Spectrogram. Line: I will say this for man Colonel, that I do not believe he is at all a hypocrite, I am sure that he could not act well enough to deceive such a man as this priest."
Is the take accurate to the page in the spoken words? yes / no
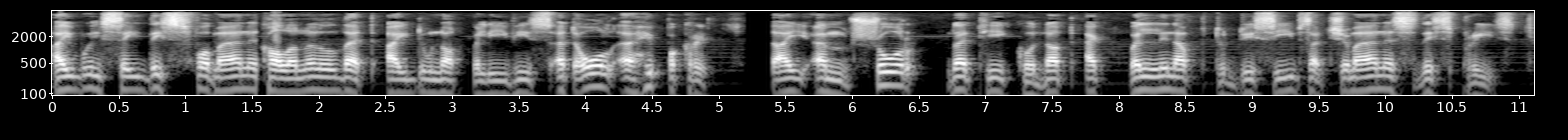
yes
